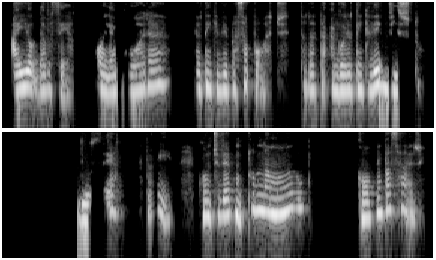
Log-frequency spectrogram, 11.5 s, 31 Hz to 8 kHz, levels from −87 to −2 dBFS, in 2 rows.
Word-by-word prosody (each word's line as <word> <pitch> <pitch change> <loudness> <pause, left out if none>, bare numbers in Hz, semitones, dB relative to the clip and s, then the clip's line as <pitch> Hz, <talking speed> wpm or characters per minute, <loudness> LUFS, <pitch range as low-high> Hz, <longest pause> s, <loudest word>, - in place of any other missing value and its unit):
Aí 175 +3 +6
eu 190 - +6
dava 165 +1 -5
certo. 145 -4 -9 0.3
"Olha, 155 -3 0
agora 190 +6 -2 0.4
eu 175 - -2
tenho 180 0 0
que 170 - -4
ver 165 0 0
passaporte", 195 +5 -5
ta-ta-ta. 165 -2 -6
"Agora 165 -1 +2
eu 165 - 0
tenho 170 -1 0
que 165 - -5
ver 195 +4 +8
visto". 175 +3 0 1.2
Deu 170 -1 +4 0.2
certo? 235 -1 -6 0.2
É - - -39
pra - - -10
ir. 170 -7 -5 0.3
Quando 195 -1 +1
tiver 200 +1 0
com 205 -2 +3
tudo 255 +6 0
na 245 -2 +6
mão, 255 +6 +4 0.7
compro 180 -1 +1
minha 225 0 +3
passagem. 255 +1 -4
185 Hz, 165 wpm, -21 LUFS, 165-215 Hz, 1.2 s, ver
